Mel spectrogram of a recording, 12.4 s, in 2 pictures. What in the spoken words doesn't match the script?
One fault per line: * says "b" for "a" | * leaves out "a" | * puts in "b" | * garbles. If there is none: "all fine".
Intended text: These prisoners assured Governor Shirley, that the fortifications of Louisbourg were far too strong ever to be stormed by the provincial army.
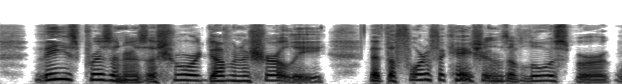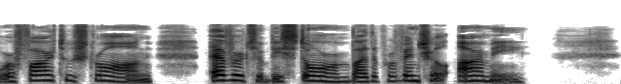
all fine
